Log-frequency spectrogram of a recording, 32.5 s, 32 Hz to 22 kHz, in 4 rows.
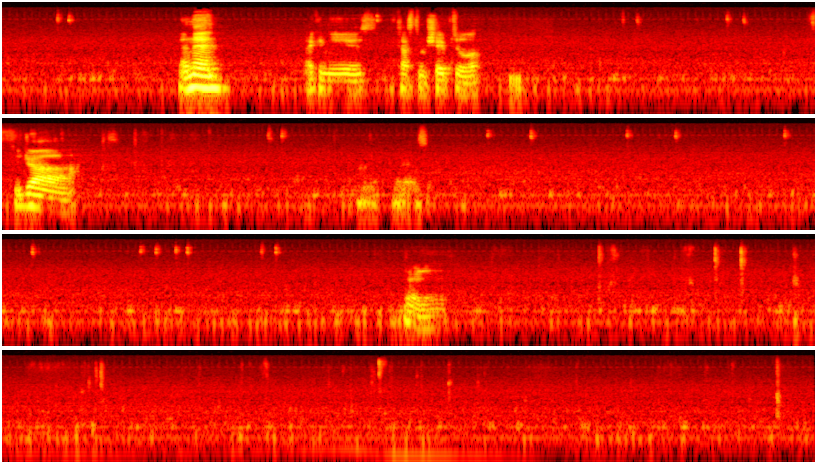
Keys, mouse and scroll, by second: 3.8 click, 6.4 click, 7.5 click, 9.4 click, 9.7 click, 10.0 click, 10.2 click, 10.4 click, 11.0 right click, 11.6-12.5 scroll, 13.5 click, 14.9 click, 17.9 click, 18.2 click, 19.1 click, 20.6 click, 21.6 click, 21.8 click, 22.2 click, 22.6 click, 22.8 click, 23.3 click, 23.6 click, 23.8 click, 25.5 BackSpace, 26.4 BackSpace, 28.2 ctrl+a, 28.4 BackSpace, 29.0 ctrl+d, 30.0 ctrl+a, 30.4 Delete, 30.9 ctrl+d, 31.9 scroll.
